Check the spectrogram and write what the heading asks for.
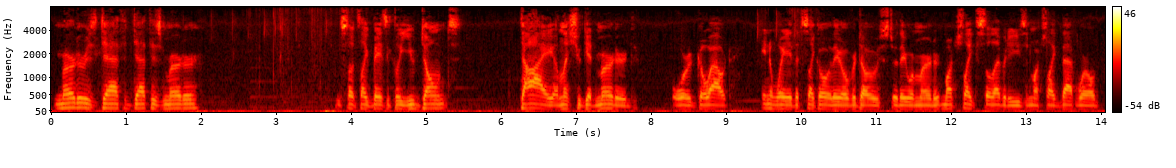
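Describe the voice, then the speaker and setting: A man's voice: lowish voice, little pitch movement, normal speed, low-quality recording. A man co-hosting a podcast in casual chat, rambling in a sardonic way and swearing casually. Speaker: podcast co-host.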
